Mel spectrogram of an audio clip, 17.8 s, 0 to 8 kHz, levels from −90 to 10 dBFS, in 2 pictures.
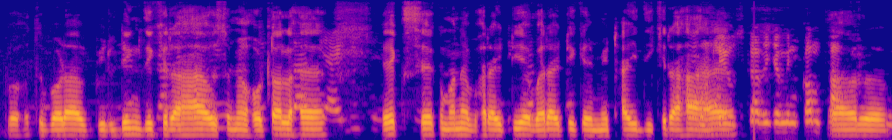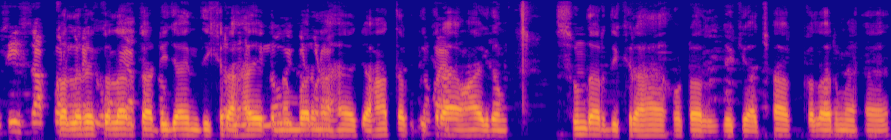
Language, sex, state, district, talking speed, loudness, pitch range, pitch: Hindi, male, Chhattisgarh, Balrampur, 170 wpm, -15 LUFS, 115-125 Hz, 120 Hz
